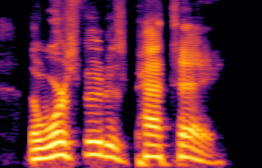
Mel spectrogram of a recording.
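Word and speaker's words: pâté: you You thought I said pad tie? Yeah. Pad tie is fantastic. what are you talking about? Pate, p a t e.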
